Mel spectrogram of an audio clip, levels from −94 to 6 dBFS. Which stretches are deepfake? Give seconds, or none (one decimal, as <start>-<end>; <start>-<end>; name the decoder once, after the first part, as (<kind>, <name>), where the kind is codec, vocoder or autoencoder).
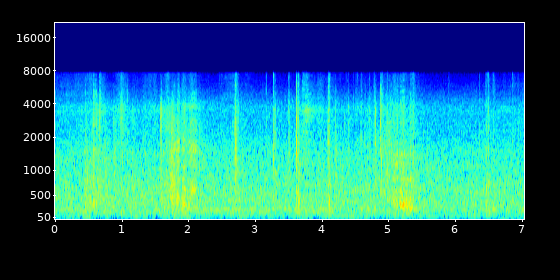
0.0-2.1 (autoencoder, DAC-VAE); 5.9-7.0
